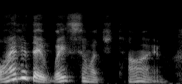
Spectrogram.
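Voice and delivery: muttering under breath. Muttering a remark in character about the Flutter Pony: muttering under breath. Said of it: "saying it under my breath".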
